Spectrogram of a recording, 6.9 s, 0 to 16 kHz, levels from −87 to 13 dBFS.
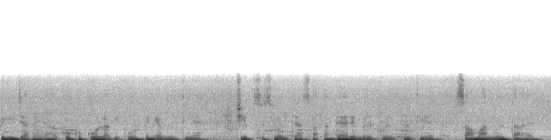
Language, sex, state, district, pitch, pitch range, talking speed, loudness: Hindi, male, Uttar Pradesh, Lucknow, 105 Hz, 100-110 Hz, 155 wpm, -16 LUFS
